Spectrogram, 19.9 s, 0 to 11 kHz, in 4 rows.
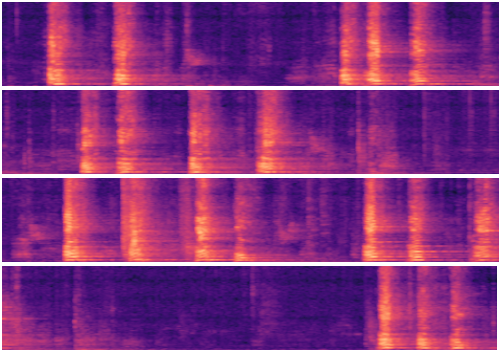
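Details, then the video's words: Barking dog assisting its owner in picking water spinach; sharp barks come in clusters of two or three separated by pauses, ending with a long silence and a final pair. "5 Minutes Barking Sound - Smart Dog Heping Owner Picking Water Spinach"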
